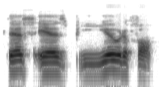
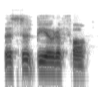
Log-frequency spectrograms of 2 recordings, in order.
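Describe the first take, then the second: First: Slow, savoured "beautiful"; each word stretched out, "beautiful" drawn long and strong; emphatic admiration. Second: Said in the usual way. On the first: Real, not acted. Repeats it slowly with emphasis.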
